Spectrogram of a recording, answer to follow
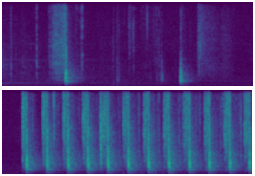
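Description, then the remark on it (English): A knife slices an onion on a cutting board: two separate cuts, a pause, then a quick, steady run of about a dozen crisp, even chops. No one speaks. “You want to go with a dice, you want to go with a thick slice.”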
